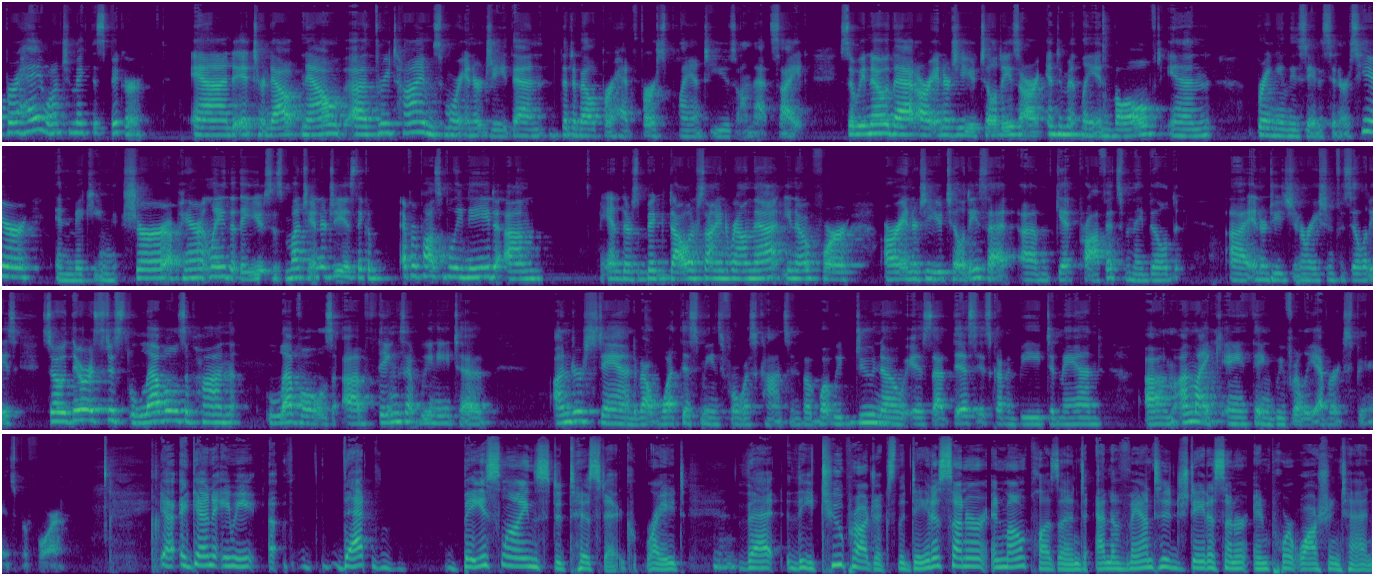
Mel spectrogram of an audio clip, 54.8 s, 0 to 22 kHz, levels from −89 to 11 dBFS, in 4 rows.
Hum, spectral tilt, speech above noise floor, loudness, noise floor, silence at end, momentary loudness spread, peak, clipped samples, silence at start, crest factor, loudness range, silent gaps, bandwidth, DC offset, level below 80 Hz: none; -3.5 dB/octave; 41 dB; -28 LUFS; -69 dBFS; 0 s; 12 LU; -8 dBFS; under 0.1%; 0 s; 20 dB; 5 LU; none; over 20 kHz; under 0.1%; -76 dBFS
